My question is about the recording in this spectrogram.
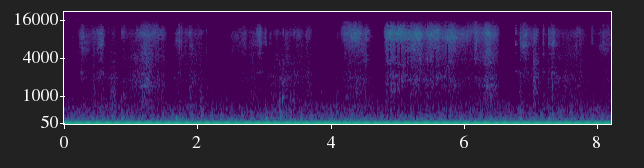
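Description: Rolling pin pushed back and forth over pie crust dough on a floured board, a soft rubbing hiss that swells with each stroke, over a steady low hum.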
